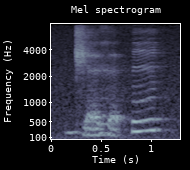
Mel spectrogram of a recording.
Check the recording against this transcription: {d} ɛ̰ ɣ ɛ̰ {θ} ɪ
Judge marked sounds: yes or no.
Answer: no, yes

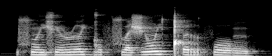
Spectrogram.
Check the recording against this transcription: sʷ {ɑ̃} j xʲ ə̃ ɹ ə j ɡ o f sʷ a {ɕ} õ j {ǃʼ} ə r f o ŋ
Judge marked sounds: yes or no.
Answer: no, no, yes

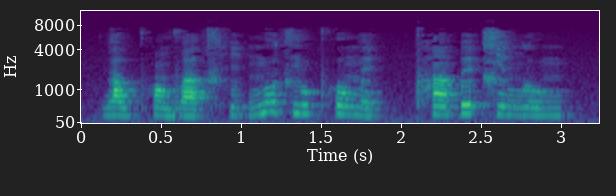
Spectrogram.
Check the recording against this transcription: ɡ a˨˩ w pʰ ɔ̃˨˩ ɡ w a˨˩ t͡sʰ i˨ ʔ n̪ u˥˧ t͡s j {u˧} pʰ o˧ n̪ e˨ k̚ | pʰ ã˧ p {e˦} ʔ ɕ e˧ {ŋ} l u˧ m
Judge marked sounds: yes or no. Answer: yes, yes, yes

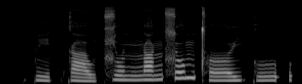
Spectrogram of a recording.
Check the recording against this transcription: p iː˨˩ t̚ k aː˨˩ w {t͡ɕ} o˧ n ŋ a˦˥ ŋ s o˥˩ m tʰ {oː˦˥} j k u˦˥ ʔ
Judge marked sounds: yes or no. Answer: yes, no

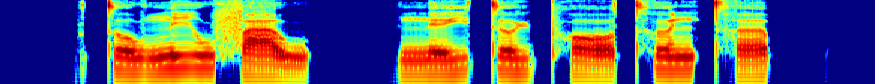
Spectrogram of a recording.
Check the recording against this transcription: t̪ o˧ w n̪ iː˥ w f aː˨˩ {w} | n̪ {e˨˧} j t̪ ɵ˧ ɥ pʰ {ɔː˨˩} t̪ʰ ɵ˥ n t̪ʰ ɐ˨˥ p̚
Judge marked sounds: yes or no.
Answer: yes, no, yes

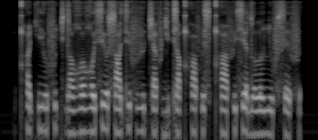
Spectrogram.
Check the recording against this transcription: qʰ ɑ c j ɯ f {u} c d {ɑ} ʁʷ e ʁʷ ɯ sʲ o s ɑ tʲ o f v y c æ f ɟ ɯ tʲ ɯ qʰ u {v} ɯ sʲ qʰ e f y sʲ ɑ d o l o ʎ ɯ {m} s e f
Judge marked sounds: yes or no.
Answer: no, yes, no, no

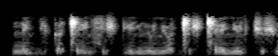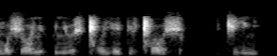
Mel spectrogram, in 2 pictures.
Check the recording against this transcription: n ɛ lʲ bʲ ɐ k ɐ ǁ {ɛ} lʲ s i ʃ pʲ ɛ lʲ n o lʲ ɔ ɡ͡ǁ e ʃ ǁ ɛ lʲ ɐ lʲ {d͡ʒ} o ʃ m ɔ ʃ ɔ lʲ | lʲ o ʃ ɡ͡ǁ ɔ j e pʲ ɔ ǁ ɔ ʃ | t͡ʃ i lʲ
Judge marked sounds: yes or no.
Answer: no, no

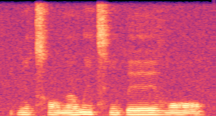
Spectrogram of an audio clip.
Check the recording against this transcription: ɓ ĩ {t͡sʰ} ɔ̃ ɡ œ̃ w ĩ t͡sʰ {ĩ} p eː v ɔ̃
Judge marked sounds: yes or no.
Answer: yes, yes

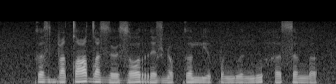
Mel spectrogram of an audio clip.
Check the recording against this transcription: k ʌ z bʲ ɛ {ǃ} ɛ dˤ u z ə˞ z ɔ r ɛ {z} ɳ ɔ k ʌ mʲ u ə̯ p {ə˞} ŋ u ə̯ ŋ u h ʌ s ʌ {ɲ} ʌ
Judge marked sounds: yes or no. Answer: no, yes, no, no

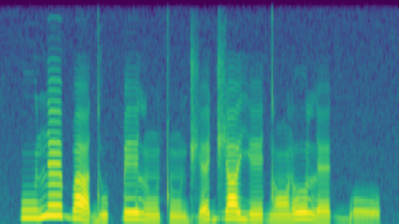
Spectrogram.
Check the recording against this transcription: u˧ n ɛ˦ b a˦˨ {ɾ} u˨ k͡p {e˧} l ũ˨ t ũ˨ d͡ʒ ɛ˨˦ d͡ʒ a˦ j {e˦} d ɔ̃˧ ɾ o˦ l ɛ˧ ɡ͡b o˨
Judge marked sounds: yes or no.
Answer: no, yes, no

